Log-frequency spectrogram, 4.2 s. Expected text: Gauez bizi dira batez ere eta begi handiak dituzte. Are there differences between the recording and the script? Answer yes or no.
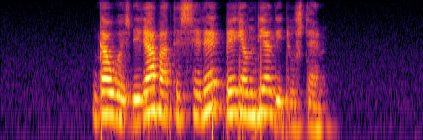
yes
